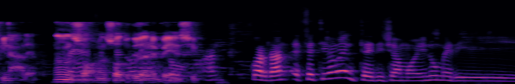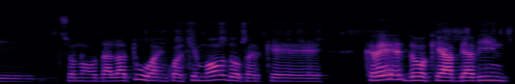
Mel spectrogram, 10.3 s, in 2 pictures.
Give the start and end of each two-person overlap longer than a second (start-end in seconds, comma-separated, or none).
0.6-2.0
